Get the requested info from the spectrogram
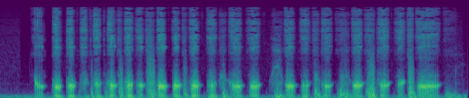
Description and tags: A person making pig noises
animal, noise, noises, OWI, pig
